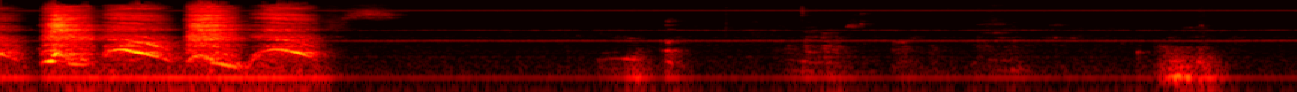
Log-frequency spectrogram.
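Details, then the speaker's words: Imitated Cheyne-Stokes breathing: a quick run of loud, deep gasping breaths, then a long pause with almost no breathing; in patients it may be less loud. "it might not be that dramatic that loud but that gasping you look it up on Google look it up cheyne-stokes breathing"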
